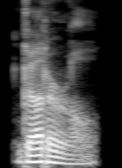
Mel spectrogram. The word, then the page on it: guttural: American English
